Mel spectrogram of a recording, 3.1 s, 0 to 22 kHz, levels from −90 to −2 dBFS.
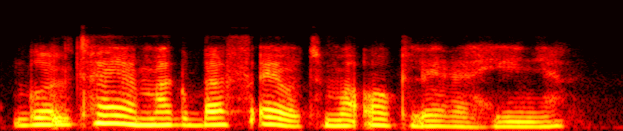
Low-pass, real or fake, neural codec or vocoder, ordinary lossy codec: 7.2 kHz; fake; codec, 16 kHz, 4 kbps, FreqCodec, smaller model; Opus, 32 kbps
